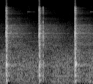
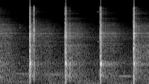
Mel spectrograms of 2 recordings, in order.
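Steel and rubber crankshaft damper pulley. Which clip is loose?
The second.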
